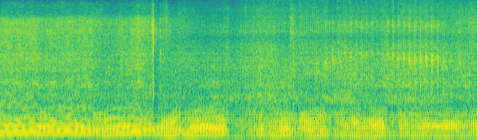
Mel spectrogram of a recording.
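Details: Beta motorcycle revving with a warbling, wavering tone that swoops up and down with the throttle, likened to a drowning dolphin; an abnormal noise of unclear cause.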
